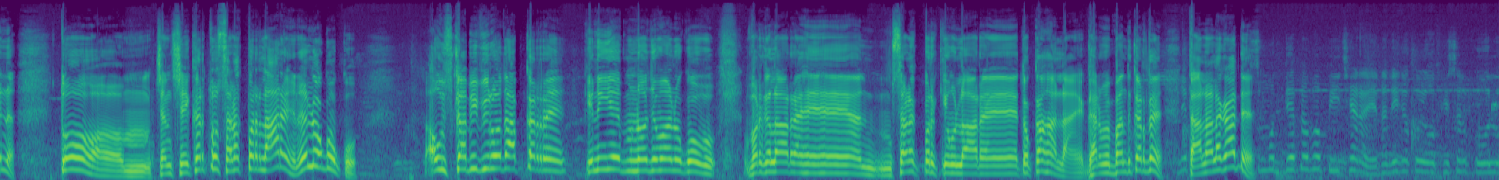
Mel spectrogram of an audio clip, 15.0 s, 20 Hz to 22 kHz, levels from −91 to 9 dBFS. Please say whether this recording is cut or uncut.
uncut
